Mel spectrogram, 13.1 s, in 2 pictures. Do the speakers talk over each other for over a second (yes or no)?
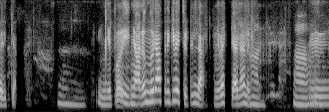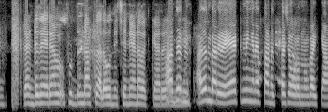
no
